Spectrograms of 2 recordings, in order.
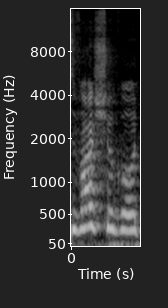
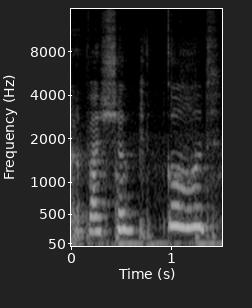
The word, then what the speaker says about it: Varsågod: Yeah, because varsågod just wouldn't fit that rhythm. Yeah. Varsågod.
